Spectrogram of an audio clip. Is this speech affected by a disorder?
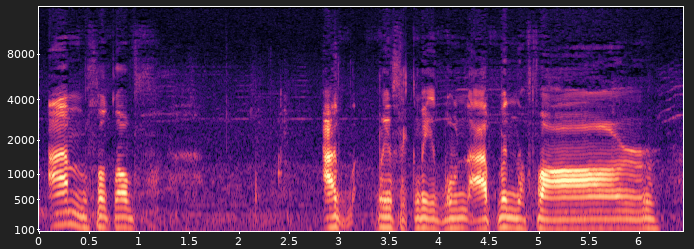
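Yes: cerebral palsy.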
